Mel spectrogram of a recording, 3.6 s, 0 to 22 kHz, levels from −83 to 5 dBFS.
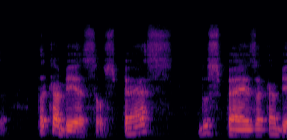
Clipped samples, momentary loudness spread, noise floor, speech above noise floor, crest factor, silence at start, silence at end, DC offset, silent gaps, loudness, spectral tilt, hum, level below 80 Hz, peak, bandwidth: under 0.1%; 12 LU; -64 dBFS; 25 dB; 20 dB; 0 s; 0 s; under 0.1%; none; -40 LUFS; -3.5 dB/octave; none; under -90 dBFS; -20 dBFS; 12 kHz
